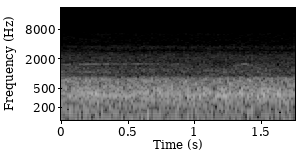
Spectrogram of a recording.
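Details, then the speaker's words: Altec Lansing Bluetooth speaker, board connected to phone: only steady loud rushing hiss like an airplane or waterfall, no music; static drowns output and volume buttons don't work, motherboard fault under investigation. "And I want you to hear the noise on the speaker. So, it's like you're flying in an airplane or"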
